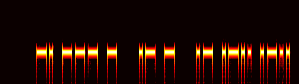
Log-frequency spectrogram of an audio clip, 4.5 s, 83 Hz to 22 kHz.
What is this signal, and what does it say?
Morse code, heard as a keyed tone, about 25 wpm, 700 Hz. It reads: NOT AT ALL
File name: practice / 25wpm / Sentences with 2-Word Phrases - 25wpm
